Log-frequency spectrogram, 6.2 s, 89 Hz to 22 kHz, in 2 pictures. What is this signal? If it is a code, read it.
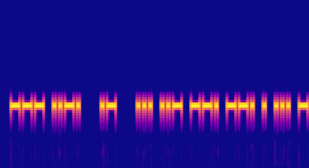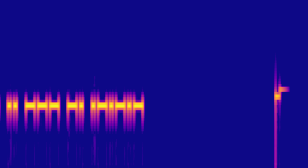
Morse code, heard as a keyed tone, about 40 wpm, 700 Hz. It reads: OF A SUGGESTION.
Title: Sentences from Top 1600 Words 40wpm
